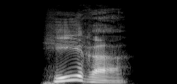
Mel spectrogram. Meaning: inflection of hehr: 1. strong/mixed nominative masculine singular 2. strong genitive/dative feminine singular 3. strong genitive plural
- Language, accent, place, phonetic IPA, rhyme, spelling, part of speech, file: German, Germany, Berlin, [ˈheːʁɐ], -eːʁɐ, hehrer, adjective, De-hehrer.ogg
